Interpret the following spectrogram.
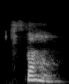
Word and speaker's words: سہو: سہو ہوتا ہے، سہو نہیں ہوتا. سب لوگ اپنا تلفظ بھی درست کر لیں. سہو جیسے لغو، ٹھیک ہے، کرم، نفس، سہو.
